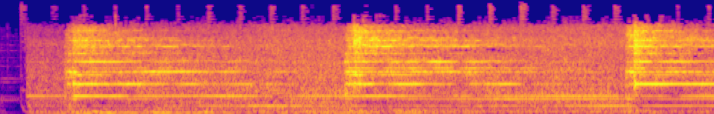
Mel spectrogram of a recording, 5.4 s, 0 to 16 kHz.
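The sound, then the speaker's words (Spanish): An 1897 town clock in Morata, twin of the Puerta del Sol clock, strikes its bell three times at even intervals of about two seconds. Each loud, bright, tonal clang rings on and overlaps the next strike. “allí se encuentra un reloj, considéralo el hermano gemelo del de la Puerta del Sol. Suena así.”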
